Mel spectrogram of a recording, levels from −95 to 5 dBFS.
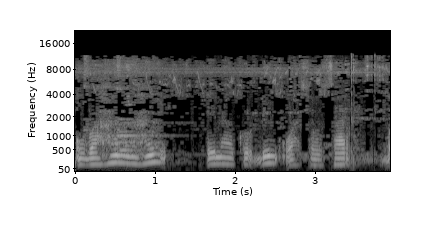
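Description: Throughout, the speech carries AAC compression damage: nothing above 12.1 kHz, a dull, smeared top end and fizzy sibilants, likely from a low bitrate around 32 kbps.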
